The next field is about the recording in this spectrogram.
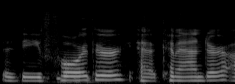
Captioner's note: speaking French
